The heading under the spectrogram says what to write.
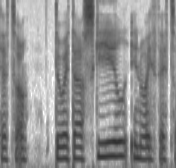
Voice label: "sgil", Welsh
